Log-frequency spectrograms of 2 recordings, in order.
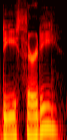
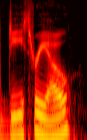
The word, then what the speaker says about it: D3O: wrong the whole time this is not called D30 it's actually d3o which is so stupid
